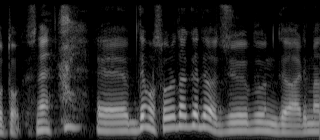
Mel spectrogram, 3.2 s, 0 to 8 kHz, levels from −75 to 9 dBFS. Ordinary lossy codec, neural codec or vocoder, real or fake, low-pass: none; none; real; 7.2 kHz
